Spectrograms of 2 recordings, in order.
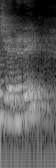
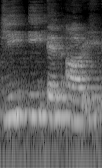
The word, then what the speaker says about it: genre: This is not genre. You will pronounce the pronunciation of G-E-N-R-E is genre. Okay.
